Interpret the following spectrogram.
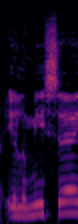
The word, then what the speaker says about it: Illumise: The Illumise, or Illumise, yeah, that's how you pronounce it.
